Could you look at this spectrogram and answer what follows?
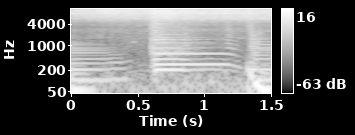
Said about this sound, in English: This theme song means we got a snake story. Watch out.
